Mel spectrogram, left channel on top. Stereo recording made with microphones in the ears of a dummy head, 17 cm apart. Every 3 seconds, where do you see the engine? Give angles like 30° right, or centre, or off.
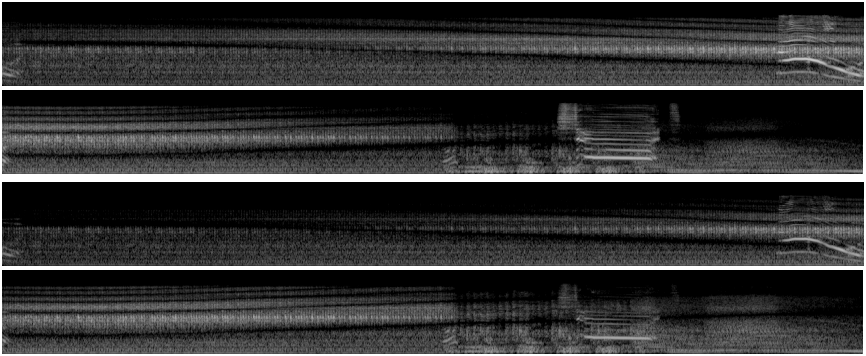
80° left, 70° left, 40° left, 20° right, 50° right, 60° right.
